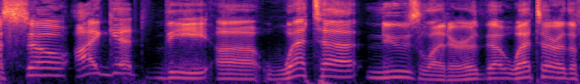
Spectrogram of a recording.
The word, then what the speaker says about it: Weta: w-e-t-a is it that i think if you're a new if you're a kiwi you'd say it wita well i i think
